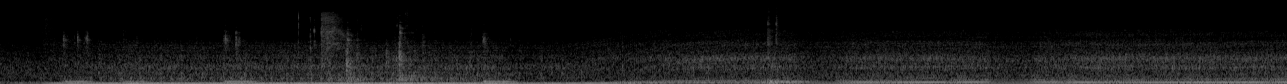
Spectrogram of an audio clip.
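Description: A truck reverses a trailer in Farming Simulator 22, its engine droning loudly and steadily while a reversing beep repeats at first, then the engine tone shifts and a brief hiss cuts in.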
